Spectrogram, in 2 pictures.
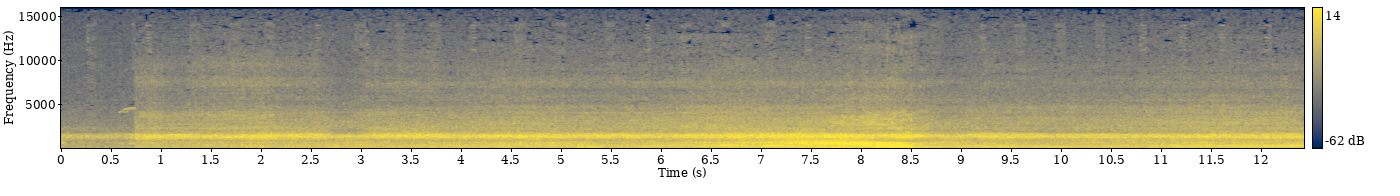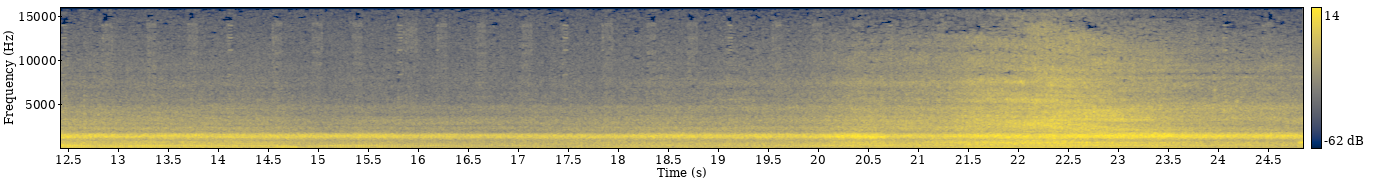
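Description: Motorcycle riding in traffic, heard from a camera mounted on the bike: engine pulling away from a stop just under a second in, then running steadily with wind noise on the microphone. Around eight seconds in an engine note climbs and then drops sharply.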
